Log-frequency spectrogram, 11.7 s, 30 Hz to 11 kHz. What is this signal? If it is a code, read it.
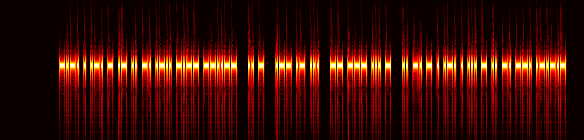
Morse code, heard as a keyed tone, about 36 wpm, 700 Hz. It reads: CERTAINLY, IT WAS MOST INTERESTING.
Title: Sentences from Top 1000 Words - Review Part 1 - 35wpm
